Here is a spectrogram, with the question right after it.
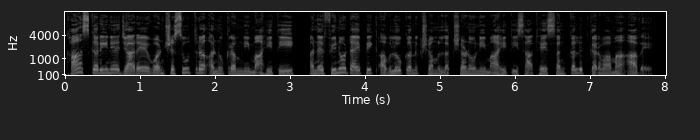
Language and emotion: Gujarati, neutral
